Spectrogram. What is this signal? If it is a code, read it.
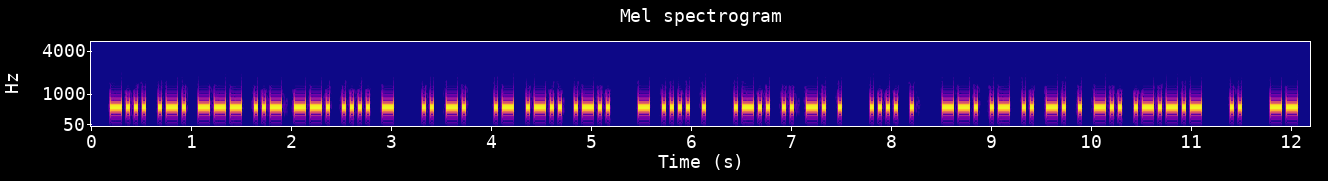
Morse code, heard as a keyed tone, about 30 wpm, 600 Hz. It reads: BROUGHT IN ALL THE LINE HE GAINED. I M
